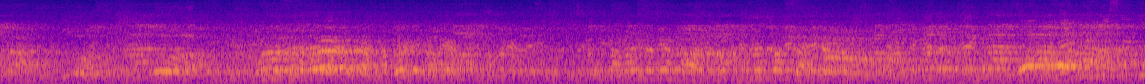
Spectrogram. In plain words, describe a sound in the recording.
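A crowd of spectators shouts and calls out.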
